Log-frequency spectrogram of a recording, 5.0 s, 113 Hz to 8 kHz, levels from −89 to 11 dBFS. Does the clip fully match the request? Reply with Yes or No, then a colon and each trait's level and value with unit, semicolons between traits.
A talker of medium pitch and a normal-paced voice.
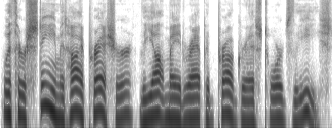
Yes: medium, 160 Hz; average, 170 wpm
